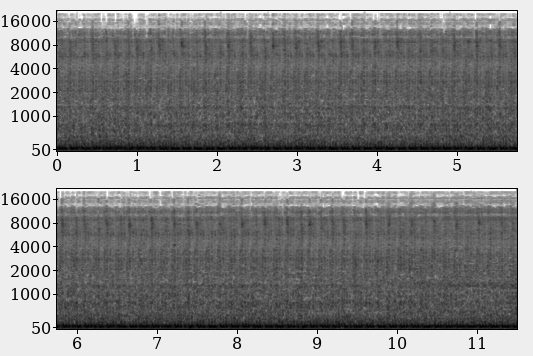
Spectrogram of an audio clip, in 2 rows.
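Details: 1987 Toyota Pickup 22R four-cylinder, carbureted, deep even idle with no skips after plug check and timing adjustment, following fuel pump and carb gasket replacement fixing vacuum leaks; running on all four cylinders again, timing correct, idle set just about perfect.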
